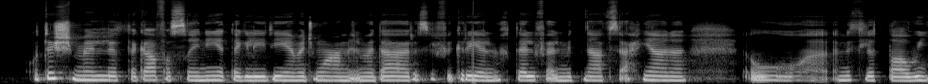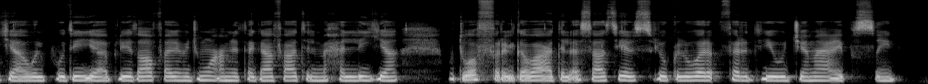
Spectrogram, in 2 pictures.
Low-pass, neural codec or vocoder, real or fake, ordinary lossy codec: none; none; real; none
